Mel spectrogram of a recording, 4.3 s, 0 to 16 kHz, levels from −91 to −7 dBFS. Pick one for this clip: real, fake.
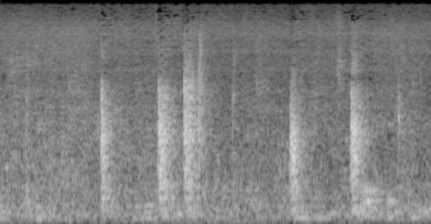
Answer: real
